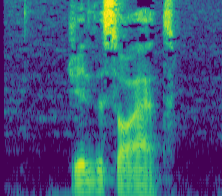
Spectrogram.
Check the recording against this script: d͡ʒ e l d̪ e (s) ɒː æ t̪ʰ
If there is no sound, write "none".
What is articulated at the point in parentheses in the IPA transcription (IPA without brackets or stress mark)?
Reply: s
